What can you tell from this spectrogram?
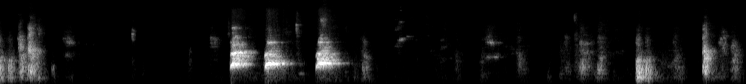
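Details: Indoor pen of five blenheim Cavalier King Charles Spaniel puppies at seven weeks: a quick burst of three sharp yips, then scattered faint squeaks and soft noises from the litter.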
